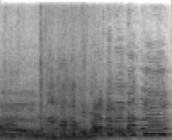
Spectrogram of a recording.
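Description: A market vendor calling out loudly in long, drawn-out sing-song cries in the manner of a Palermo street-market call, the pitch sliding down at the start, with other voices and chatter overlapping in the middle.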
